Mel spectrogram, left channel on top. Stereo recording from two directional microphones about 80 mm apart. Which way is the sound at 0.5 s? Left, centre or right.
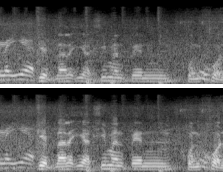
Right.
